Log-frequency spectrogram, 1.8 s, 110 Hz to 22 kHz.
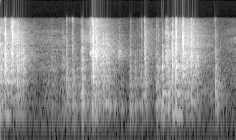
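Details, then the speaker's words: Mega CD 2 / Sega CD 2 that won't power on, shaken before opening: bursts of sharp clattering from a loose piece inside the case, later found to be a broken-off corner of the CD drive circuit board. "something uh definitely fallen off inside in there but uh let's get the screws out and see what we got"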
